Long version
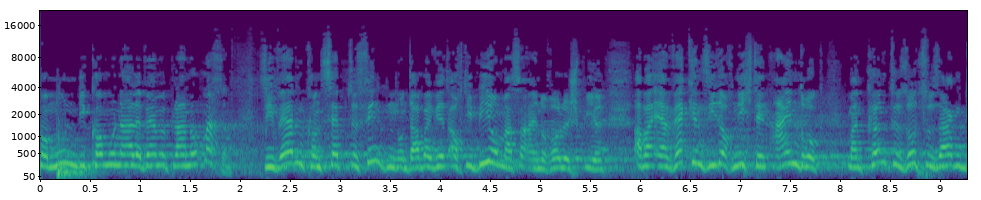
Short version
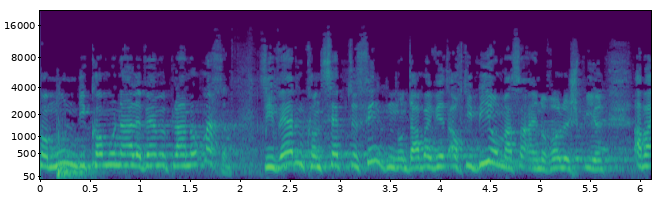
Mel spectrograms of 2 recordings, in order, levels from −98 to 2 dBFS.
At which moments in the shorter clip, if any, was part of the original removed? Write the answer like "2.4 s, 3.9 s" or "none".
none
